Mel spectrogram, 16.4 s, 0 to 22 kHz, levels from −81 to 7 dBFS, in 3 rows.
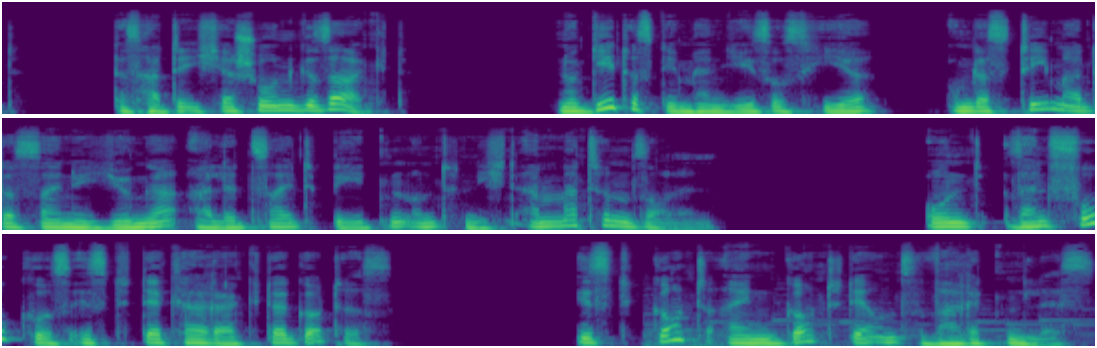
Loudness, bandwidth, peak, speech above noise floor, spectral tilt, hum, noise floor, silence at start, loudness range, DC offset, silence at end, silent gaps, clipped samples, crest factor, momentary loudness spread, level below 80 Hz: -20 LUFS; 15 kHz; -4 dBFS; over 71 dB; -6 dB/octave; none; under -90 dBFS; 0.55 s; 4 LU; under 0.1%; 0 s; none; under 0.1%; 16 dB; 8 LU; -56 dBFS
